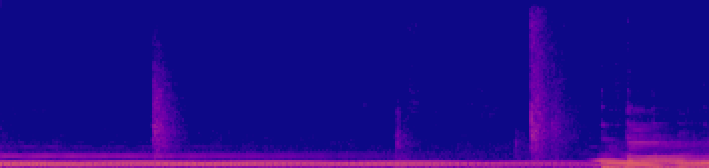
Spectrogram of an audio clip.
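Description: Film soundtrack music playing in the room: a soft held chord that slowly fades, with two faint whooshes, then new music with deeper notes coming in near the end.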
